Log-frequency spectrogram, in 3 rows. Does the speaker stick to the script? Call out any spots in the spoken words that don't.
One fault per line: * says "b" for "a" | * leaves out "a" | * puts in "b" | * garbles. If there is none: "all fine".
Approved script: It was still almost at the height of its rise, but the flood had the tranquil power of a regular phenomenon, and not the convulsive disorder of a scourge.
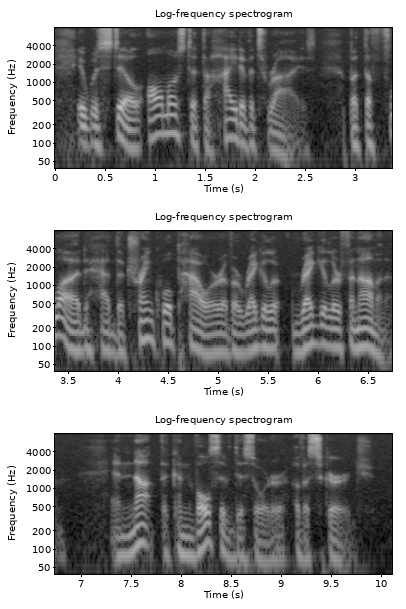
* puts in "regular"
